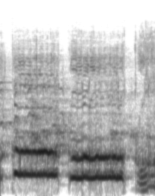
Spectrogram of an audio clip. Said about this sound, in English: Why can none of you... Can white people not gargle?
